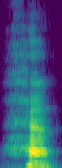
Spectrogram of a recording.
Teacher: So the ha sound comes from the middle of the throat. I've got a scarf on, so, you know, middle of the throat is exactly here.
